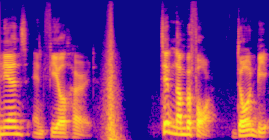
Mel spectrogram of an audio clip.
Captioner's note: screen wipe whooshes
